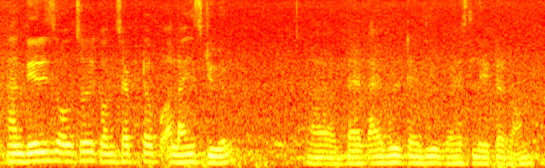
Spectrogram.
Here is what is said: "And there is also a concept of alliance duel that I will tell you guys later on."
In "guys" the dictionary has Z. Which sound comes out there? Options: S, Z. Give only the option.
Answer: S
